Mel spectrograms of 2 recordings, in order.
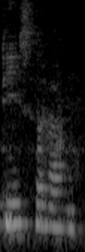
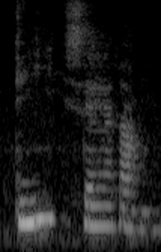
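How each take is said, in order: First: It is said as one word without a break. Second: It is said as two words, di and Serang. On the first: Someone was attacked. "Ketika itu digabung, maka dibacanya menjadi diserang" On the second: It refers to a place called Serang. "ketika di-nya dipisah, dibacanya menjadi diserang"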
